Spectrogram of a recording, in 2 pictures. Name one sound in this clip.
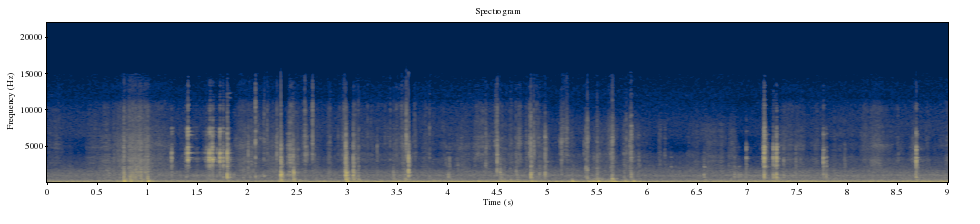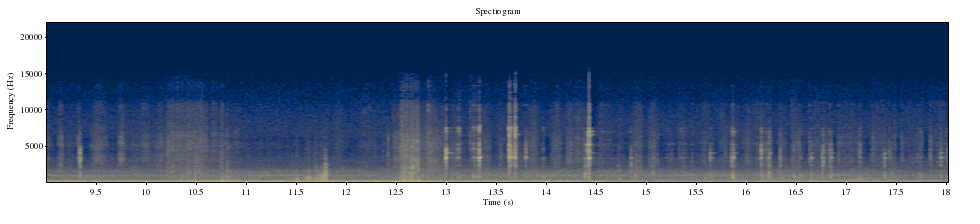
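Metal parts click and clink close by.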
